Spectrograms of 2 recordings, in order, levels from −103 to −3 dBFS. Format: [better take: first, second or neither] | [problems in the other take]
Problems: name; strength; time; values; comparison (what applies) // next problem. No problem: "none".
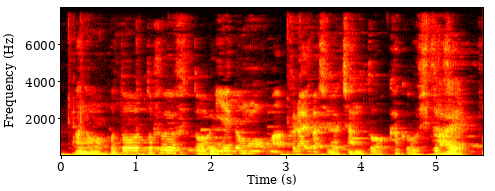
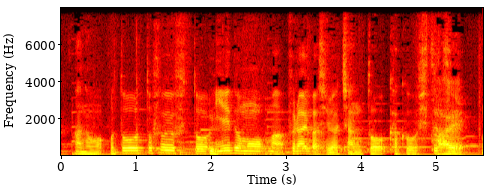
second | noise reduction (classical method WPE with log-MMSE)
